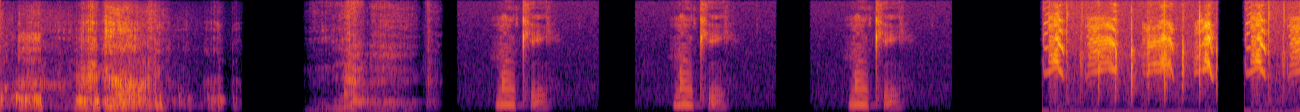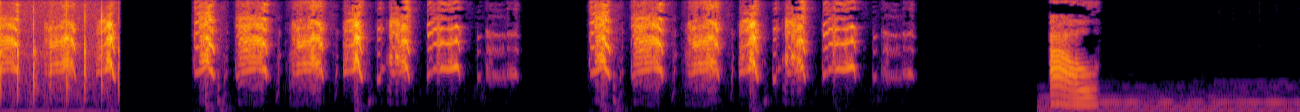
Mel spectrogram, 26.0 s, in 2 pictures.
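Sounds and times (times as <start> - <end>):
monkey calls: 10.4 - 14.2, 14.9 - 18.2, 18.9 - 22.2.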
